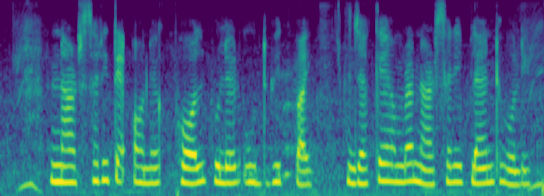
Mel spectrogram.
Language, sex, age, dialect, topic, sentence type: Bengali, female, 18-24, Northern/Varendri, agriculture, statement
